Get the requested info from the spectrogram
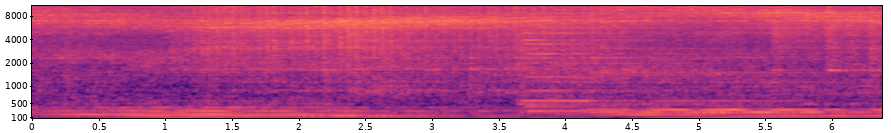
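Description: A live Latin band playing an instrumental, led by plucked guitars over bass, with held notes that change a little past the middle.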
